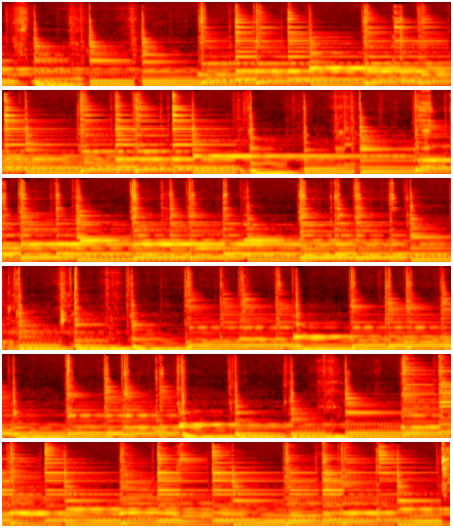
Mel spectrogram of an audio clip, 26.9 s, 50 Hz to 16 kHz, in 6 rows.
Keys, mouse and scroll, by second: 1.5 Tab, 2.1 Tab, 2.4 drag, 3.9-5.1 drag, 5.1 ctrl+z, 6.8 middle click, 7.1 drag, 7.4-8.4 middle drag, 8.4 click, 8.9 n, 10.0 click, 10.5 click, 13.4 click, 13.7 click, 14.6 click, 14.9 Tab, 15.5 click, 15.9-16.9 shift+middle drag, 16.9 shift+click, 17.4 shift+click, 18.3 click, 18.9 shift+click, 19.4-20.4 middle drag, 20.4 e, 21.5 middle click, 21.9 e, 22.6 middle click, 22.9 ctrl+z, 23.2 shift+click, 23.7 shift+click, 24.2 alt+s, 25.6 e.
